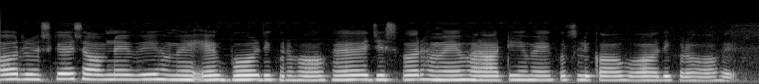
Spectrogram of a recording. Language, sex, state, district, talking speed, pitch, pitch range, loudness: Hindi, female, Haryana, Charkhi Dadri, 165 wpm, 210 Hz, 195-220 Hz, -12 LUFS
